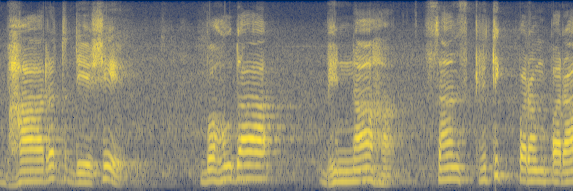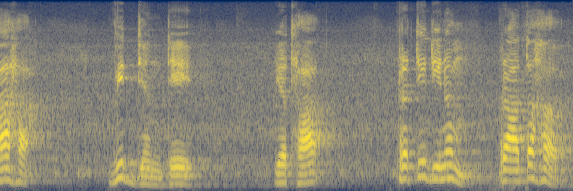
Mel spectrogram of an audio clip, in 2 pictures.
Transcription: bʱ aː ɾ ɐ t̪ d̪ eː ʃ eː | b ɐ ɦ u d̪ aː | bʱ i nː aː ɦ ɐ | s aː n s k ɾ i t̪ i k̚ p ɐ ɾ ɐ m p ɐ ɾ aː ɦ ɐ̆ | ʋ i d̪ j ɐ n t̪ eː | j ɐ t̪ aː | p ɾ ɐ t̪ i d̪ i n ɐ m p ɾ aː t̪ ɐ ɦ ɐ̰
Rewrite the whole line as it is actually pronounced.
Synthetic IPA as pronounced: bʱ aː ɾ ɐ t̪ d̪ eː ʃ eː | b ɐ ɦ u d̪ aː | bʱ i nː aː ɦ ɐ | s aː n s k ɾ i t̪ i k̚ p ɐ ɾ ɐ m p ɐ ɾ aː ɦ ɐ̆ | ʋ i d̪ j ɐ n t̪ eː | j ɐ t̪ʰ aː | p ɾ ɐ t̪ i d̪ i n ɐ m p ɾ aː t̪ ɐ ɦ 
